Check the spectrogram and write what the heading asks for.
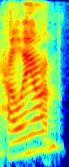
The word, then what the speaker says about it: Helion: I just want to make sure I'm pronouncing it correctly. Helion?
